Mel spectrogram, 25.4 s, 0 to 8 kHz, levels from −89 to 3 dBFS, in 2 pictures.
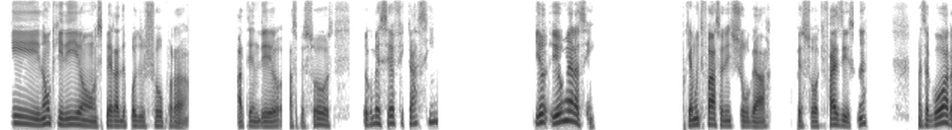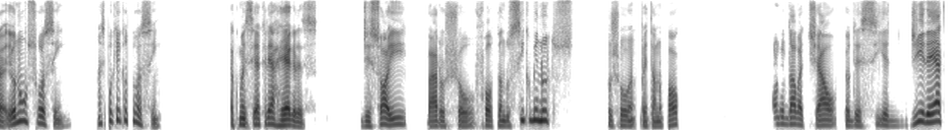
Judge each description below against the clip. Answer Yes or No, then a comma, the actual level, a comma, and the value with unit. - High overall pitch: No, low, 125 Hz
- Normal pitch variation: No, wide, 6.6 semitones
